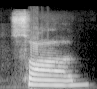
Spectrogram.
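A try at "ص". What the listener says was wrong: The a sound, remember, heavy letter. Yeah, sod. Okay, in the letter sod, where are you touching your tongue? Which edge? The upper teeth? Well, that is wrong. place the tip of the tongue at the back side of the bottom front two teeth. The bottom ones.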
